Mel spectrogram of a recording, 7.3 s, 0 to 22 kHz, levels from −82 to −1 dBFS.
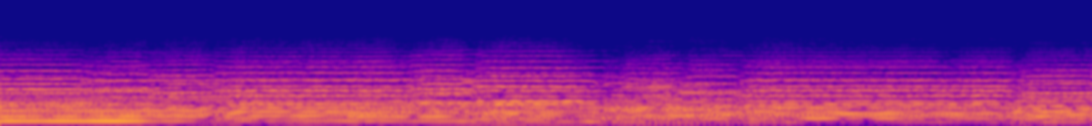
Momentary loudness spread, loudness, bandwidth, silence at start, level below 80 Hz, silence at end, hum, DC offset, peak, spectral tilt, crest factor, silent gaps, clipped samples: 5 LU; -24 LUFS; 6.6 kHz; 0 s; -50 dBFS; 0 s; none; under 0.1%; -8 dBFS; -8.5 dB/octave; 14 dB; none; under 0.1%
